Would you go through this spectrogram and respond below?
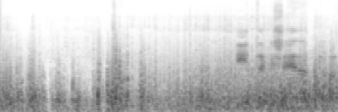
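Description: Strong seaside wind buffets the microphone on the exposed windy side by a lighthouse and sea wall at Bonifacio, France, a gusty rumbling roar that persists with a person talking over it.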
